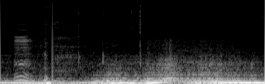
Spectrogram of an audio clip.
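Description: A 1993 Subaru Legacy engine hums and rumbles low and close, rising in a few mild revs with a steady throttle.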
